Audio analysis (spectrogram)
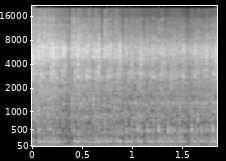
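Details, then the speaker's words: Royal Enfield Constellation twin the morning after first start, running on both cylinders from one carburetor (owner plans return to two): brisk even pulse, no missing or popping, running nicely for the first time; throttle cable slightly snagged; normal idle. "Anyway, enough of my waffle. It's running nicely for the first time since it's been here. That's got to be a good thing."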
